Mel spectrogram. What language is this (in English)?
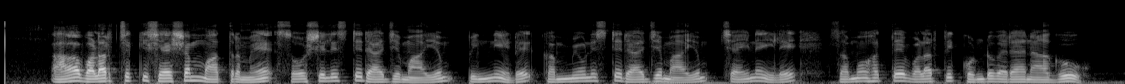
Malayalam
